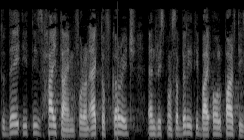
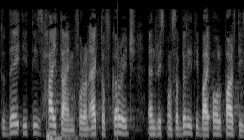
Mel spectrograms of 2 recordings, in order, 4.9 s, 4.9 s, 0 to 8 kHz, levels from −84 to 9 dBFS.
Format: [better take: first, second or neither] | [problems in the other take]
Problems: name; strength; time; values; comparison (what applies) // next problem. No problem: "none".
first | background sound (Bass drum); 19 dB below the speech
